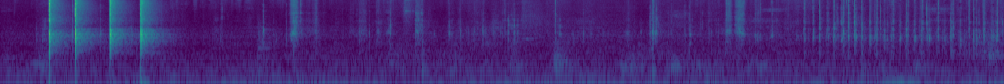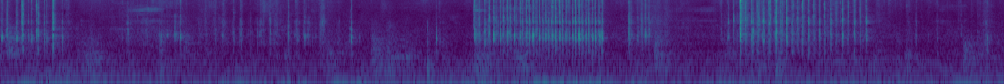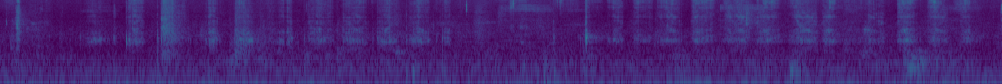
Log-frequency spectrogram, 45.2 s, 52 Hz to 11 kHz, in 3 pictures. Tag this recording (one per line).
2013
Lamaaes
TCR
